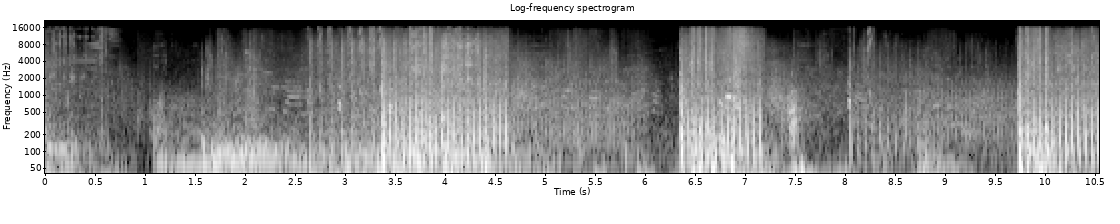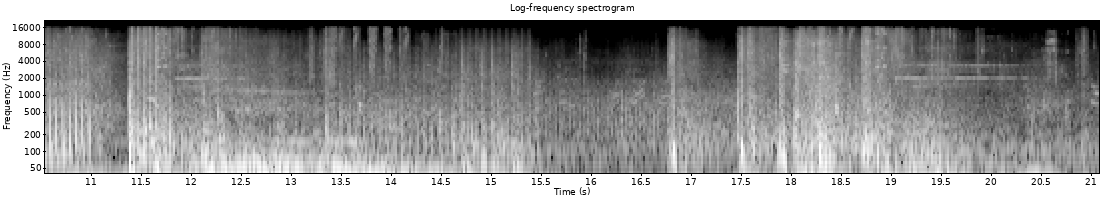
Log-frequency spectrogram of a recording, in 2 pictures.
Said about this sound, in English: They're already getting shot at by another team.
